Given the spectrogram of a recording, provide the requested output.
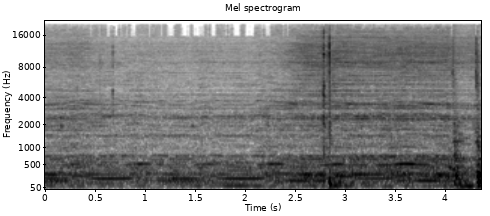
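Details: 1978 VW Bus with a replacement Bug wiper motor on an added bracket, switched from low to high: an even motor hum with light sweep clunks, faster on high; the wiper motor runs smoothly.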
